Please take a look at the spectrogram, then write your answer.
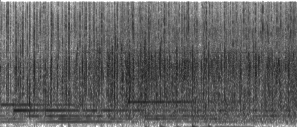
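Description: An audience at a school claps steadily throughout for a student honored with a commendation, a dense, continuous patter of many hands at fairly loud level, with a few faint sustained tones running underneath and no speech over it.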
